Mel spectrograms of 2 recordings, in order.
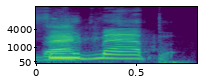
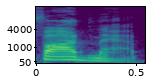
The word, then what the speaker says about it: FODMAP: Food map. Actually, I think it's pronounced FODMAP. F O D. It's only one O.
